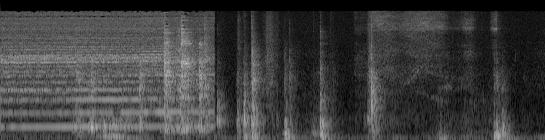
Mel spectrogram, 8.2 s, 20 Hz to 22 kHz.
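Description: A steady mechanical hum with several fixed tones for about three seconds, which cuts off abruptly. Then come scattered clicks and knocks as the rear hatch of a Porsche 928 is handled and opened, with a low thump near the end.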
